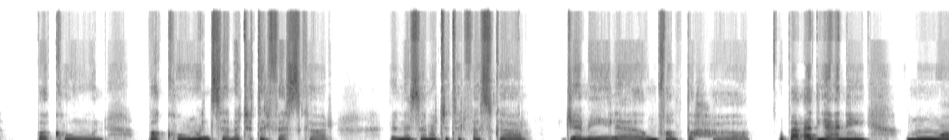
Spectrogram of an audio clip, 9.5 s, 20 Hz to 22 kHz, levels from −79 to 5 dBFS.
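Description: Throughout this speech clip the sound is hoarse, grainy and muffled, with plainly audible coding roughness, which points to likely Opus compression in its hybrid speech mode at a low rate around 16 kbps.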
